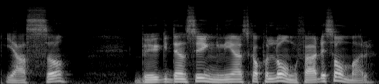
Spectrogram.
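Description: A man doing a shrill, cocky old chieftain. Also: expressive. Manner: boastful, slurring. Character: cocky, drunk old male farm chieftain. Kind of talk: audiobook storytelling.

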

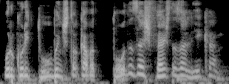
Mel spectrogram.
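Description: A man's voice: high-pitched, fairly even intonation, fast, creaky, husky, no echo, clean studio sound. A man from Parintins, telling his story as a guest musician in a casual, emphatic way, repeating phrases for weight. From Parintins, Amazonas, Brazil.

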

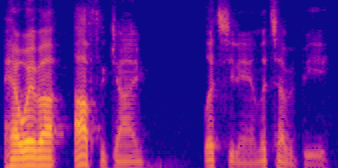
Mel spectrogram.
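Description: A man's voice: lowish voice, moderate pace, clear, resonant tone, dry recording. A man with an Australian accent, co-hosting a podcast and telling stories in casual chat, laughing often. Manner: storytelling, laughs a lot, animated. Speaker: podcast co-host.

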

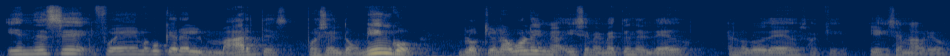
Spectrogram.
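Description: A young man from Mexico, a baseball player, telling a personal story as a podcast guest, with an emotional, halting delivery and many restarts. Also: a little high, a little mellow. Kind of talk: casual interview storytelling.

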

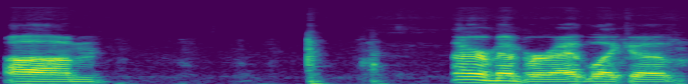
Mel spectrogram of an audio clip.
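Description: A man's voice: fairly low pitch, steady tone, clean tone, phone-quality sound. A young man co-hosting a podcast, telling chatty stories in casual talk. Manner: quick, chatty, nostalgic storytelling. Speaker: podcast co-host. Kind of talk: casual chat.

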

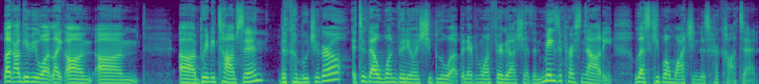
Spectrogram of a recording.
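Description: A woman's voice: low-pitched, fast, no echo, clean studio sound. A woman content creator giving casual, upbeat advice in a chatty way, laughing often.

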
